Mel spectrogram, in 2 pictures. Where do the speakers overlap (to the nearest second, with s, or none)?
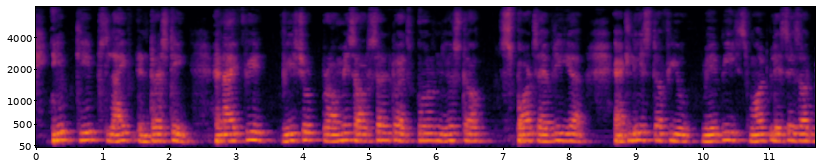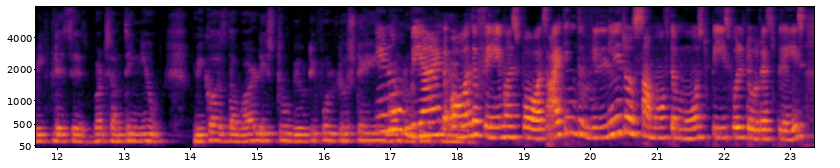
17 s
